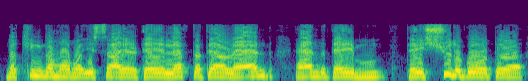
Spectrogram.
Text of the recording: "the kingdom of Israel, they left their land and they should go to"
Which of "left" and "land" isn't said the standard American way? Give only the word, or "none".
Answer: none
